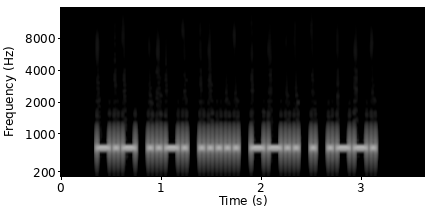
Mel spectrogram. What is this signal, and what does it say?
Morse code, heard as a keyed tone, about 28 wpm, 700 Hz. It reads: KF5ZEP
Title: USA Call Signs - 6 Characters - 2x Character Spacing - 28wpm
